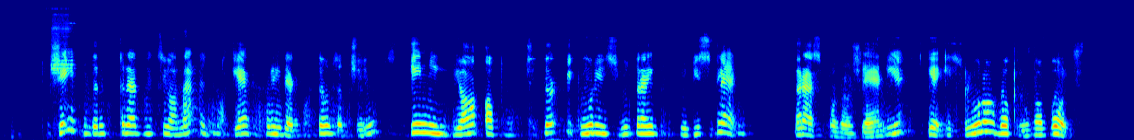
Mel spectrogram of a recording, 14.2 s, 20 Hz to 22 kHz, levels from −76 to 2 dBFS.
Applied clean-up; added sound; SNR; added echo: neural mask model DeepFilterNet 3.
